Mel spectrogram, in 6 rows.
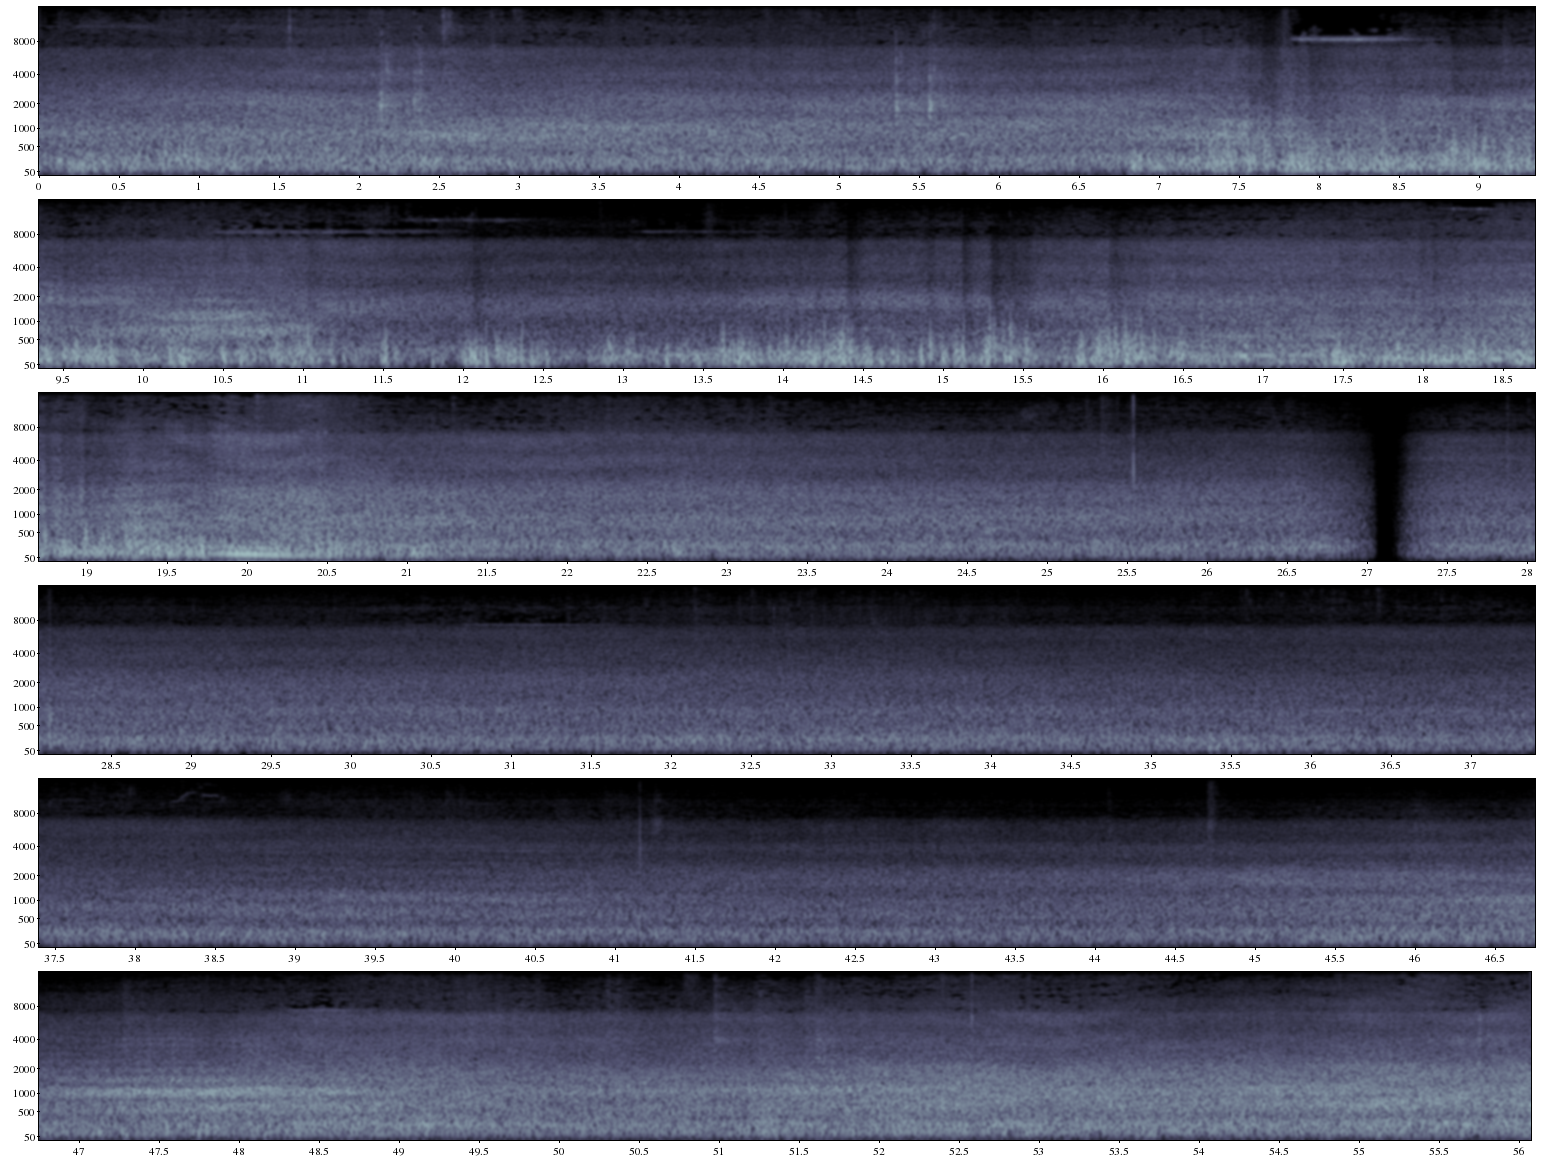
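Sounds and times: street traffic noise: 0.0s - 56.0s
vehicle passing close: 14.6s - 22.6s.

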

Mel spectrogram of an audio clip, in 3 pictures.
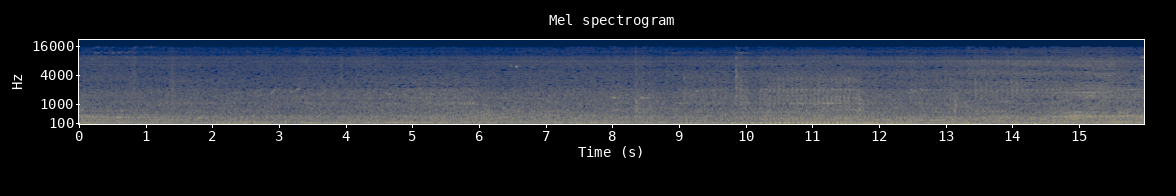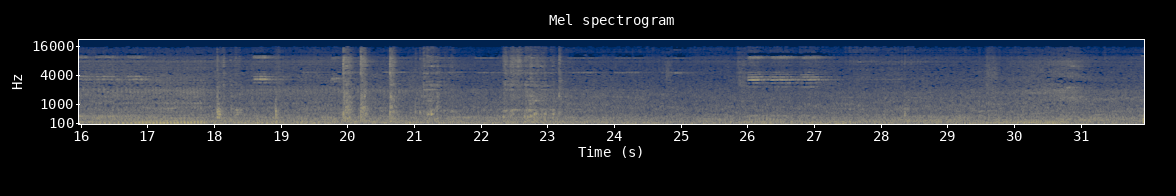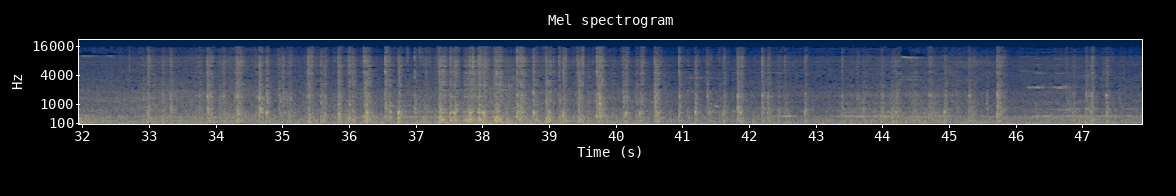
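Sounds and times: street traffic: 0.0s - 47.9s.

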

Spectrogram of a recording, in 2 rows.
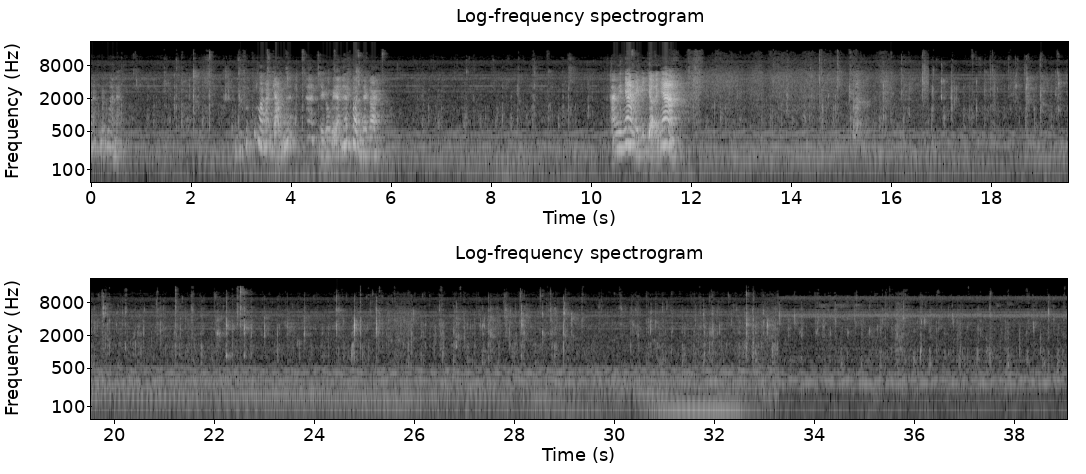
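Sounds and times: monkeys chewing and crunching: 0.0s - 39.0s
steady low hum: 0.0s - 39.0s
low rumble: 30.4s - 33.3s.

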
